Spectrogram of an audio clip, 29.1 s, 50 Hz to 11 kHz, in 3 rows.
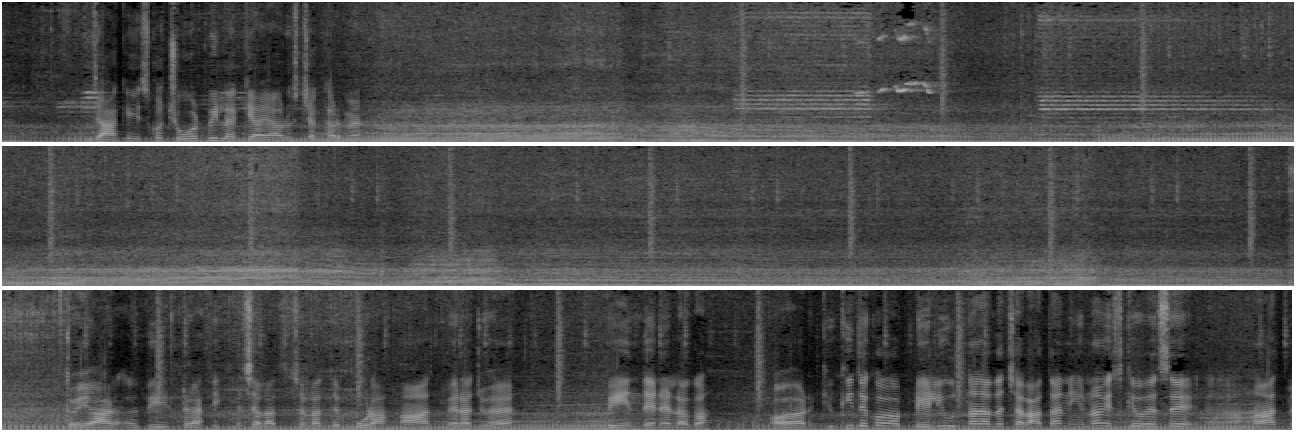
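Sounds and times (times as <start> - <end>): horn honking: 1.4 - 2.3, 5.3 - 11.0
motorcycle engine revving: 1.6 - 29.0.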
